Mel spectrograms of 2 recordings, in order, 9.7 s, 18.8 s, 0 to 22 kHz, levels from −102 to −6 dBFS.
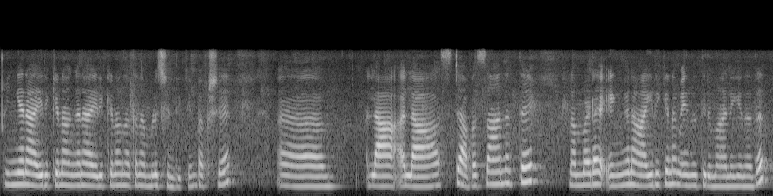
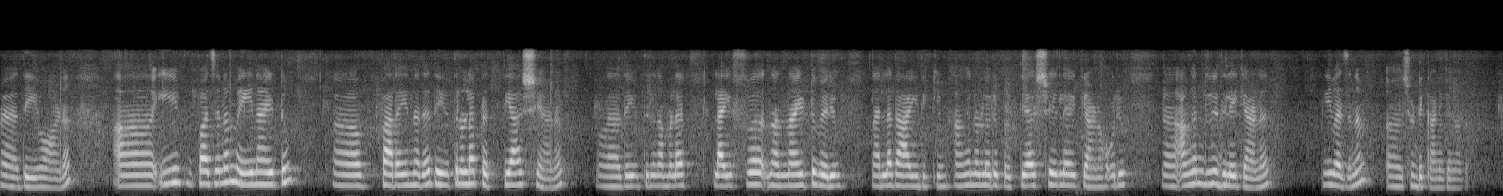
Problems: background sounds at intervals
